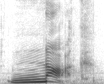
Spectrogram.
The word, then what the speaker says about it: knock: So it just is knock.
